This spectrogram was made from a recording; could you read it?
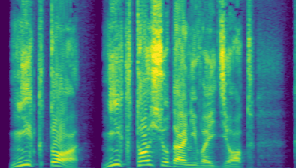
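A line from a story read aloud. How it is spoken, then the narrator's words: Shouting. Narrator (Russian): кричала она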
